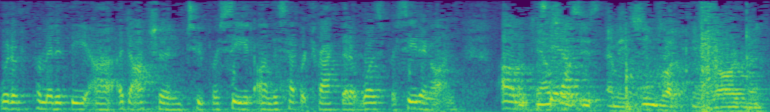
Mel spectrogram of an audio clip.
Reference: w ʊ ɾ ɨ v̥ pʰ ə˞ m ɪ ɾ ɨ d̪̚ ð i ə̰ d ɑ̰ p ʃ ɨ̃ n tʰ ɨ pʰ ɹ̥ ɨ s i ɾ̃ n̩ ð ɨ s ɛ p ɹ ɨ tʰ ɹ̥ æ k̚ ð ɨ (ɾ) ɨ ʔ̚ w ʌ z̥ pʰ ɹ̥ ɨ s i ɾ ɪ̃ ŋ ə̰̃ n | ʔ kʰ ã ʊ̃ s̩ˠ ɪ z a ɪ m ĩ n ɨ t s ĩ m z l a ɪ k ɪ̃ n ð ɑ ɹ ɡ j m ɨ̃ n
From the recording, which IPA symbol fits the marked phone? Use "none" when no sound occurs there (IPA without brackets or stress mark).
ɾ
